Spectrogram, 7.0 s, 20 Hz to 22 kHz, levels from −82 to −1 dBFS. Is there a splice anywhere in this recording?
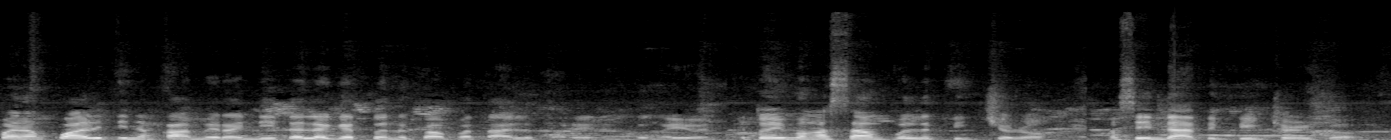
no; 0 cuts

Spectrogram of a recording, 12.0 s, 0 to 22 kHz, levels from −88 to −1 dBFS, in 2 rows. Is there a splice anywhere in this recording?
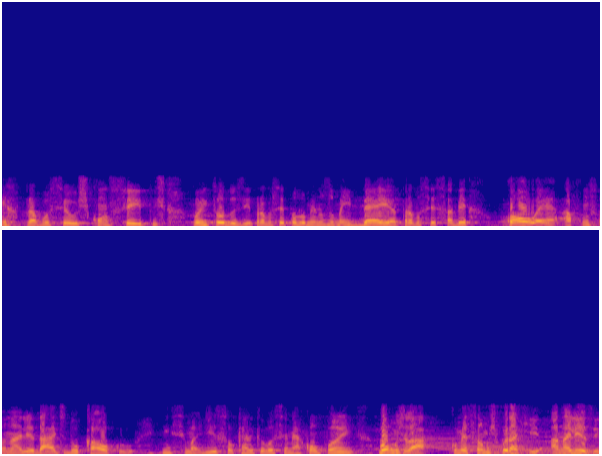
yes; 1 cut; at 5.5 s

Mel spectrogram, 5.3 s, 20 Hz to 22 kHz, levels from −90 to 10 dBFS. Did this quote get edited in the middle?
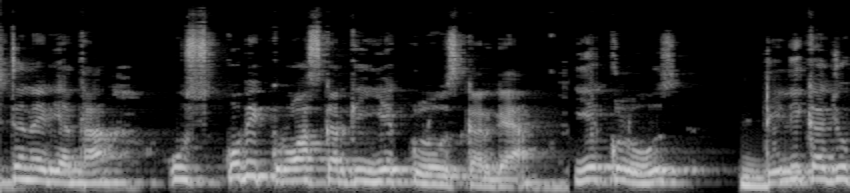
yes; 1 cut; at 3.4 s

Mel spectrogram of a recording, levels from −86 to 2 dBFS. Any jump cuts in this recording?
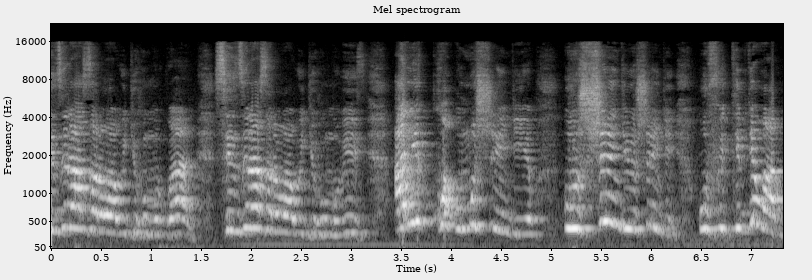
no; 0 cuts

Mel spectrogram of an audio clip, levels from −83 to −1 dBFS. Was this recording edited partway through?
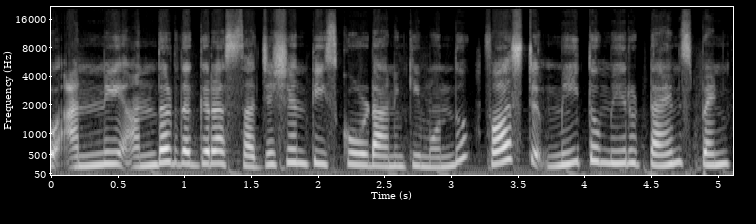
no; 0 cuts

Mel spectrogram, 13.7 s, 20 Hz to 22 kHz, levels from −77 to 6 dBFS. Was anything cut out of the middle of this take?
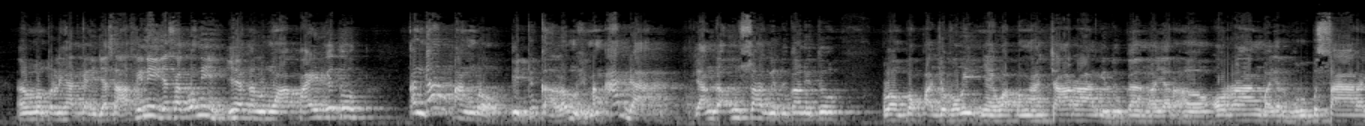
yes; 2 cuts; at 6.9 s, 11.5 s

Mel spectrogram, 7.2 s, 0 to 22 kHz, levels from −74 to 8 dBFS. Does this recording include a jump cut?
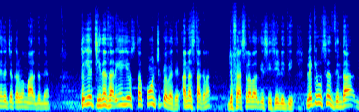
no; 0 cuts

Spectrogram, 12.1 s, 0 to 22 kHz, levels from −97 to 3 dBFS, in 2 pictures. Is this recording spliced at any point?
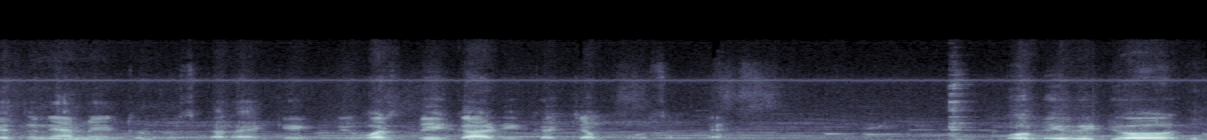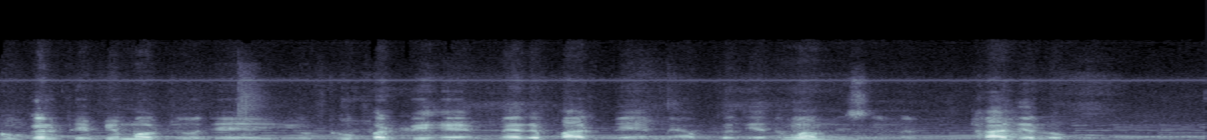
no; 0 cuts

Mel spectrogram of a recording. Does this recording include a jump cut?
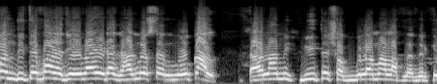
no; 0 cuts

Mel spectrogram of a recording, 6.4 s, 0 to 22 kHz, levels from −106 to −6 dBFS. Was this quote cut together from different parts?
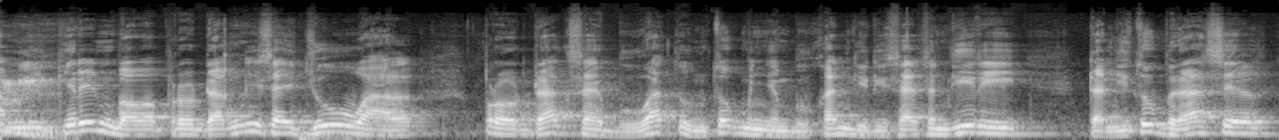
no; 0 cuts

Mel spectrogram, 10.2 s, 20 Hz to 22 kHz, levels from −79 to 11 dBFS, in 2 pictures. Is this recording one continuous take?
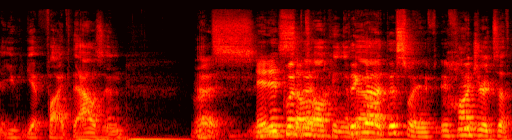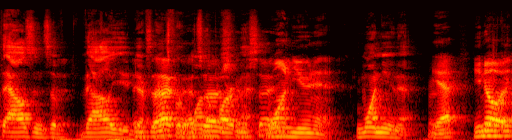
yes; 0 cuts

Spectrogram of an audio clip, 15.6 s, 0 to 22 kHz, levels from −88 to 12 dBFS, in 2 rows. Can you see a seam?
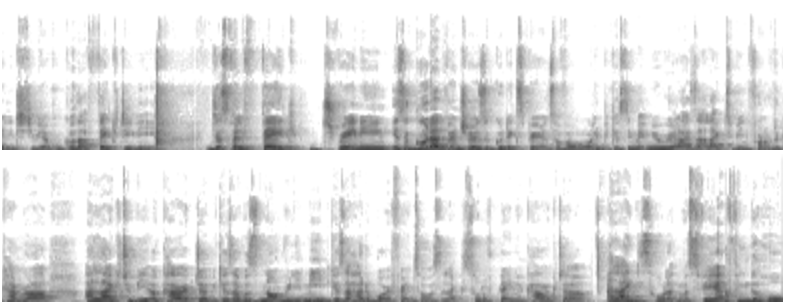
no; 0 cuts

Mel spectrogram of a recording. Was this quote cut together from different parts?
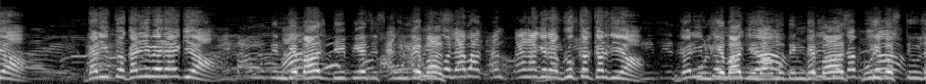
no; 0 cuts

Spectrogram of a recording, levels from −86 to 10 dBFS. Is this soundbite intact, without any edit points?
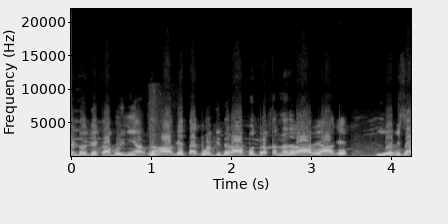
no; 1 cut; at 0.9 s

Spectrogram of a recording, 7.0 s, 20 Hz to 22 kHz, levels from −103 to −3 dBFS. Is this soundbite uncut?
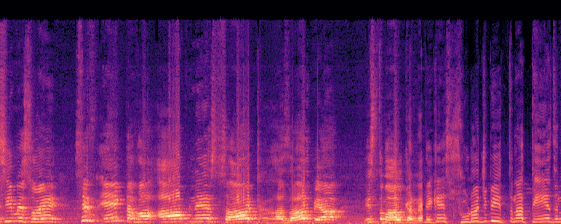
no; 1 cut; at 5.3 s

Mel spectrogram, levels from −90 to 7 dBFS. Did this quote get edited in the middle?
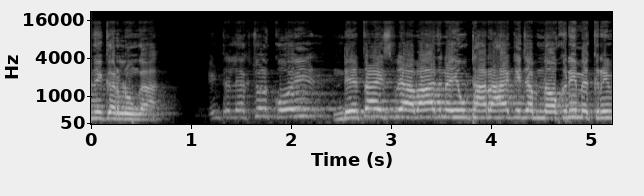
yes; 1 cut; at 1.4 s

